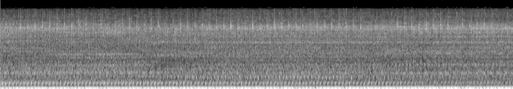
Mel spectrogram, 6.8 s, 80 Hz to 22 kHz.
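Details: 2010 BMW F800GS, engine hot: the twin idles with a heavy, regular low thump about three times a second over the exhaust; abnormal noise when hot, owner suspects valves or piston, source unclear.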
